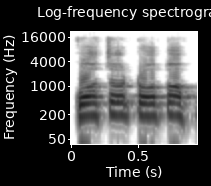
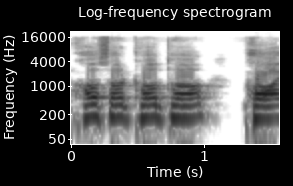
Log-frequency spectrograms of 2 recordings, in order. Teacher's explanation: ক, চ, ট, ত, প এগুলো হচ্ছে অল্প প্রাণ, খ, ছ, ঠ, থ, ফ এগুলো হচ্ছে মহাপ্রাণ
